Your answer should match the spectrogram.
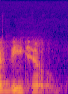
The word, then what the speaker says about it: Vito: have a little boy vito is that how you pronounce it yeah veto like like the veto right yeah yeah yeah so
